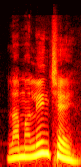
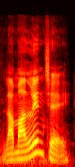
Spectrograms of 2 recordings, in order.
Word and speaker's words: La Malinche: La Malinche. La Malinche.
